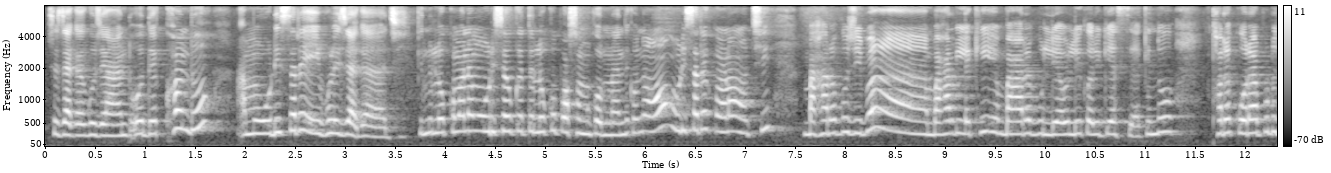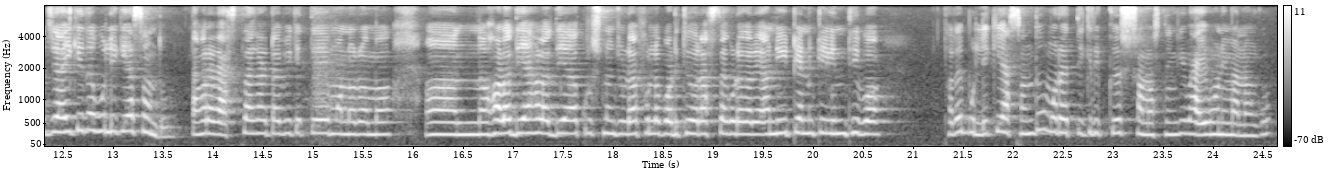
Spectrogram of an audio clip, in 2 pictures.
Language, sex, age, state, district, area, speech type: Odia, female, 45-60, Odisha, Nayagarh, rural, spontaneous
